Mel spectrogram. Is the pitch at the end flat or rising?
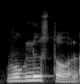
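flat. The pitch stays flat to the end. It is a plain statement.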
